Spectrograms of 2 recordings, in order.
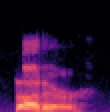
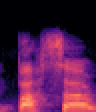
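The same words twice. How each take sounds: First: The middle consonant sounds like a soft D. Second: The middle consonant is a clear T. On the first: "it's actually pronounced like a D sound. It's pronounced like this. So they would say butter" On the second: "in the U K accent, we pronounce the T usually. So we would say butter"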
